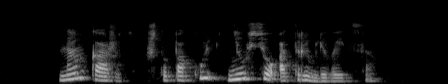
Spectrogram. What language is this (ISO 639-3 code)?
bel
